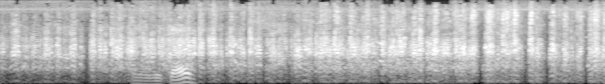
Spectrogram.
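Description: Geese honk on a farm, a few loud close honks early on, then more calls over a busy, continuous bed of bird chatter, with a brief spoken word at the start.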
